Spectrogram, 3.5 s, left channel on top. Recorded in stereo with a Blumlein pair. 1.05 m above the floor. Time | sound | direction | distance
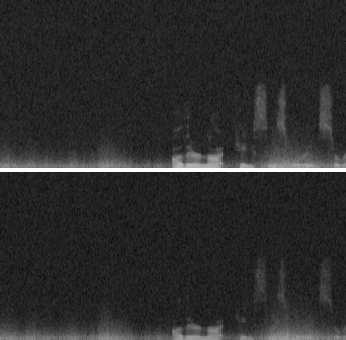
1.7 | a woman speaking | 65° left | ?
